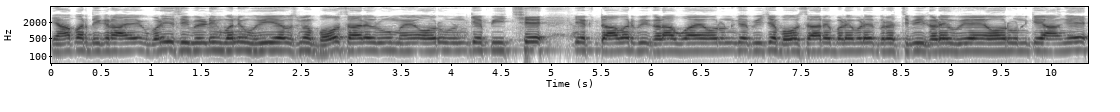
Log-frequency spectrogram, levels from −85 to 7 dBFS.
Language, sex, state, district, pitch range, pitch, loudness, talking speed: Hindi, male, Uttar Pradesh, Muzaffarnagar, 160-170 Hz, 165 Hz, -14 LUFS, 235 wpm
